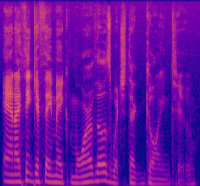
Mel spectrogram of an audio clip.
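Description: A man hosts a casual podcast about films and games. His voice sits at a medium pitch. He is informal and opinionated, happy to explain a point at length. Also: expressive, moderate pace, bright, forceful tone, dry recording. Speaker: podcast host.

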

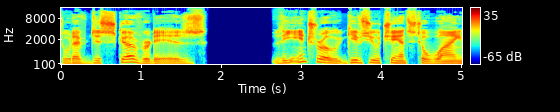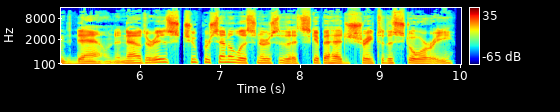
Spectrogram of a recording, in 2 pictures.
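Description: A man hosting a bedtime podcast in a casual, meandering monologue, halting, trailing off and circling back, with a gravelly voice. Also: medium pitch, dry recording, studio quality. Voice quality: creaky, gravelly. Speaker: podcast host.

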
